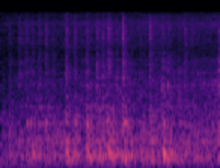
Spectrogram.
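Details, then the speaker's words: Laundromat machine running a cycle: rough, scraping rumble pulsing steadily with visible shaking; bad motor bearing wobbling inside, motor to be pulled and bearings replaced before windings burn. "It basically has a bad bearing inside it, and it's in there wobbling. It'll tear that motor up, so we gotta pull this one next too."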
